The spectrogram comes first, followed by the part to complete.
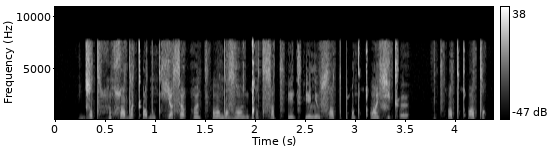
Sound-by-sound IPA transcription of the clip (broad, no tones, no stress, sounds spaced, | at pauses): d͡ʑ ə tˤ h ə̃ χʷ i dˤ ə kʼ ɯ dˤ ĩ tˤ ç i s i qʷ ĩ t͡sʼ ĩ dˤ ə zˤ ã ɡ͡ǃ a tˤ s ə t͡sʼ ĩ t͡sʼ i l i sʷ a tˤ pʼ ə̃ tˤ qʼ ã ɕ i kʼ ə | t͡sʼ a tˤ qʼ i tˤ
